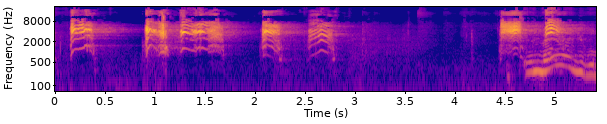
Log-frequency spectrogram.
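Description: A fennec fox makes sharp, high-pitched squeals and wavering chirps, each burst rising and falling quickly, repeated in quick succession. A person's voice speaks briefly near the end.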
